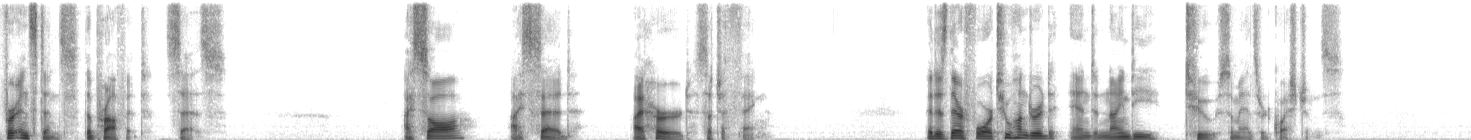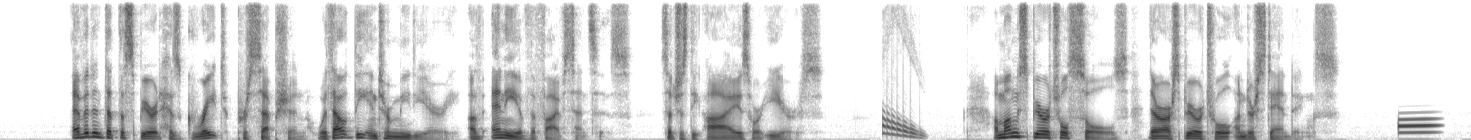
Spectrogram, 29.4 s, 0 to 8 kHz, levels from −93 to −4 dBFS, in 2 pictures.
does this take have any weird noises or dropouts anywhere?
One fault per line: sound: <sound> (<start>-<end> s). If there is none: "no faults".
sound: chirp (23.5-24.0 s)
sound: chirp (28.7-29.2 s)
